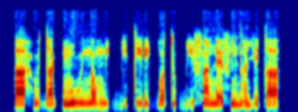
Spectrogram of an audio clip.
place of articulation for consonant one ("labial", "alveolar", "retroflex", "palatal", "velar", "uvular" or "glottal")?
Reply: glottal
